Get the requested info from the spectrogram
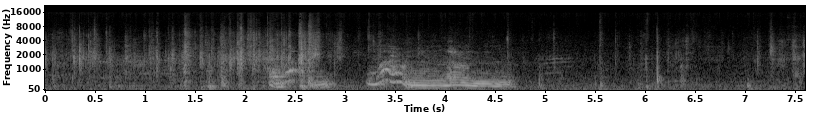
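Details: Newborn Soft Coated Wheaten Terrier puppies, a first litter of nine, indoors: a short squealing whine followed by a longer, wavering, harmonic squeal that rises and falls, with soft rustling and faint squeaks around it.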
